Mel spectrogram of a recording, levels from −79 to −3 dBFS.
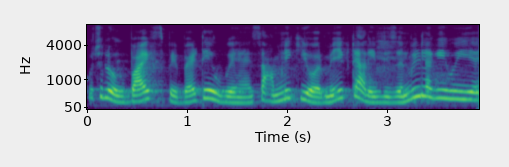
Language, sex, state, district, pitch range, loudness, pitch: Hindi, female, Bihar, Madhepura, 165-260 Hz, -23 LUFS, 230 Hz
